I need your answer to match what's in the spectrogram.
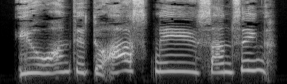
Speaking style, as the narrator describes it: said Prak in a thin voice

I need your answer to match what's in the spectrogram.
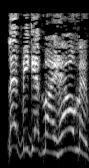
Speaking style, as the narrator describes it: Wayne yelled

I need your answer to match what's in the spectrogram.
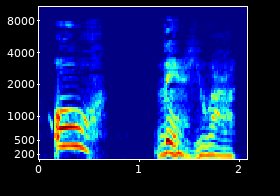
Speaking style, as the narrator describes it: she said, heaving a sigh of relief

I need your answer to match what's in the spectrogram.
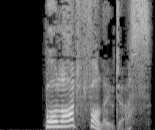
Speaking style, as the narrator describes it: Jack snapped

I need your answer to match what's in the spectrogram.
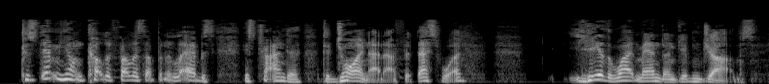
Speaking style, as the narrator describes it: he wheezed as though pleading a case

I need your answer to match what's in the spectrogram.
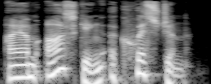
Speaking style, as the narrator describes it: said Garp, raising his voice

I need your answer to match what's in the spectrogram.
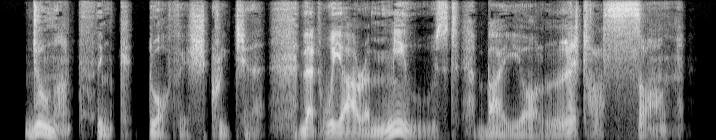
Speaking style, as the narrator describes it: the king snarled

